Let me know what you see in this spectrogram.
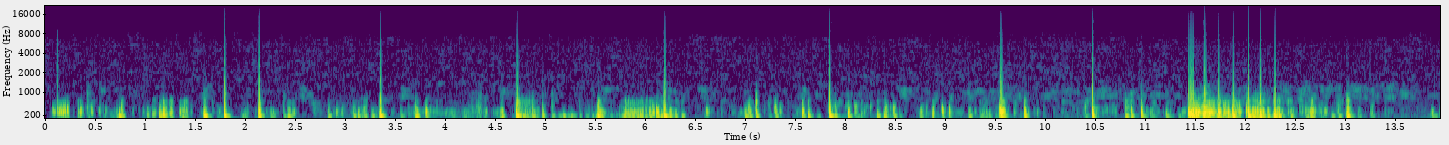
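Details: Stomach growling from a fit male heard through a stethoscope: irregular gurgles, rumbles and sharp clicks; active, normal bowel sounds.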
